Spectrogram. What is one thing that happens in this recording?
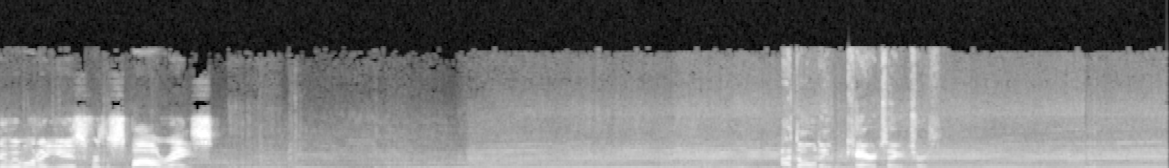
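A racing car engine drones, revving up and down through the gears.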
